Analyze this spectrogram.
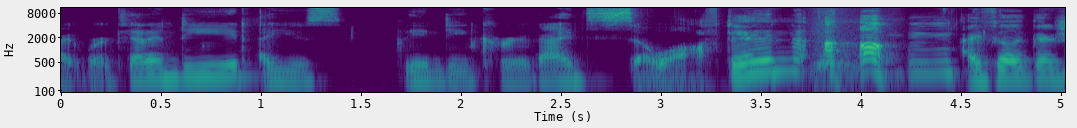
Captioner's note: laughing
